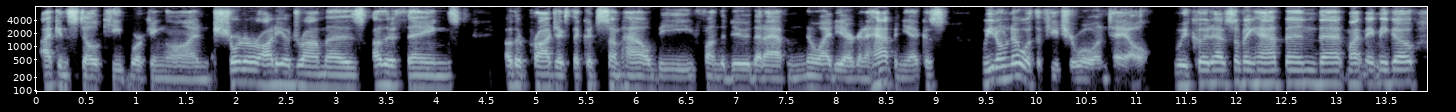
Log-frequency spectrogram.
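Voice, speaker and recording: Speaking at a moderate pace with a fairly low pitch, a man offers advice on a podcast as a guest. His explanations are casual, emphatic and meandering, it's a laid-back interview chat, and the recording is roomy and a bit dull.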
